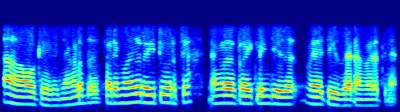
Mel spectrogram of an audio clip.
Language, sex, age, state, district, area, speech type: Malayalam, male, 30-45, Kerala, Idukki, rural, conversation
